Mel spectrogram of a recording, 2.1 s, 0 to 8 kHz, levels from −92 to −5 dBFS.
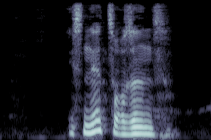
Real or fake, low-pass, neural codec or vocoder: fake; 7.2 kHz; codec, 16 kHz, 16 kbps, FreqCodec, larger model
